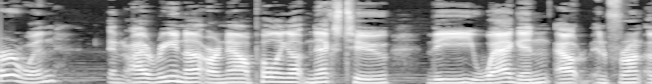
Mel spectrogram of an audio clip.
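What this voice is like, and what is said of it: Usual voice. Nothing is said of it.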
